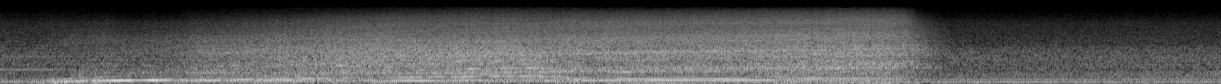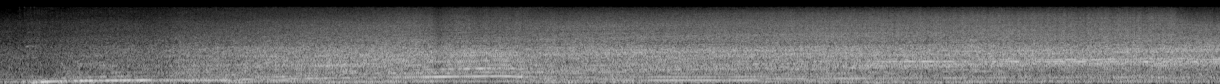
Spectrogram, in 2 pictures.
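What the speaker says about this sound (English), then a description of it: "Now we're going to do a simulated 1/8 mile with Miles driving this car." A car engine on a dyno revs hard and climbs through the gears in a simulated eighth-mile run, drops to idle, then launches and screams up through the gears again, loud and close.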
